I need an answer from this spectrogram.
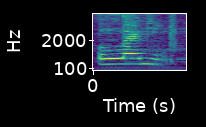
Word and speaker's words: lemme: Jadi, teman-teman kalau misalnya menemukan kalimat let me, maka itu dibacanya bisa lemme.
